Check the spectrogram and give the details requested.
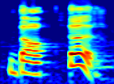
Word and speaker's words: डॉक्टर: हुआ है डॉक्टर देखिए डॉक्टर के ऊपर आपने अर्ध चंद्र लगाना है और बिंदी नहीं लगानी इसका उच्चारण हम इस तरह से करेंगे डॉक्टर उसके बाद है विटाम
